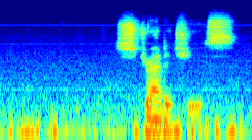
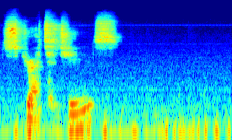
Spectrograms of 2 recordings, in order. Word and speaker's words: strategies: was the other way I pronounced it was strategies because this T remember English speakers we can be pretty lazy with our T's especially the ones in the middle of them for the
